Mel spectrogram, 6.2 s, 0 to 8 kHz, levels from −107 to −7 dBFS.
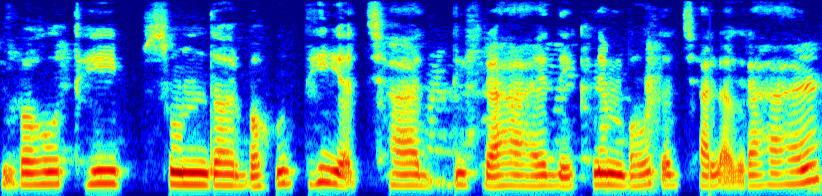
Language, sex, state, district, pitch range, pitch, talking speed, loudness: Hindi, female, Uttar Pradesh, Deoria, 165-195 Hz, 180 Hz, 155 wpm, -23 LUFS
